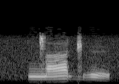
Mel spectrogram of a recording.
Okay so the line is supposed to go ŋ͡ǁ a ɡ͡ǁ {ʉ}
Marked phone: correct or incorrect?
incorrect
